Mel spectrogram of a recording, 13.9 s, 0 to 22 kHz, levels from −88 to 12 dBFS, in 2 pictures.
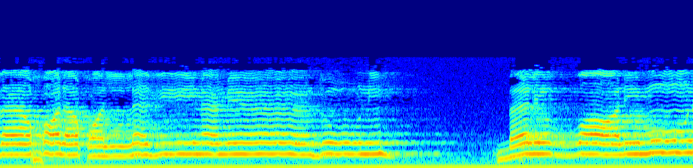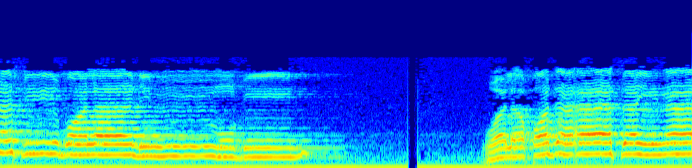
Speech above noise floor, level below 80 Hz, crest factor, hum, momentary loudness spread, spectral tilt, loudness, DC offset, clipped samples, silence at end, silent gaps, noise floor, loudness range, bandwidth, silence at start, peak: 30 dB; -46 dBFS; 14 dB; none; 8 LU; -9 dB/octave; -17 LUFS; 3%; under 0.1%; 0 s; none; -46 dBFS; 7 LU; 5.8 kHz; 0 s; -4 dBFS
